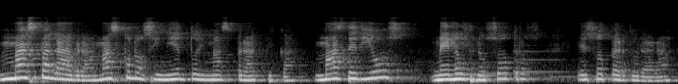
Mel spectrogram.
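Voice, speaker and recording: A fairly high-pitched woman with a Mexican accent at a fairly slow pace, with ordinary pitch variation, audible room echo and noticeable background noise. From Mexico. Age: 60s. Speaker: pastor. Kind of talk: sermon.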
